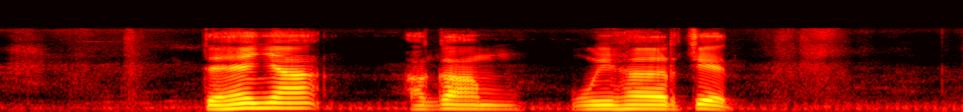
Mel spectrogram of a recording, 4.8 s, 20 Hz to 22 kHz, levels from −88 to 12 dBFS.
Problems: none marked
